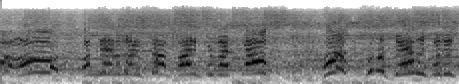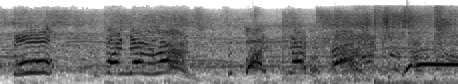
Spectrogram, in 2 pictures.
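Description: Thousands of students cheer and whoop in a courtyard, many overlapping voices yelling and hollering at once, loud, the excited roar continuing without a break as they converge on a man doing a victory strut into their midst.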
